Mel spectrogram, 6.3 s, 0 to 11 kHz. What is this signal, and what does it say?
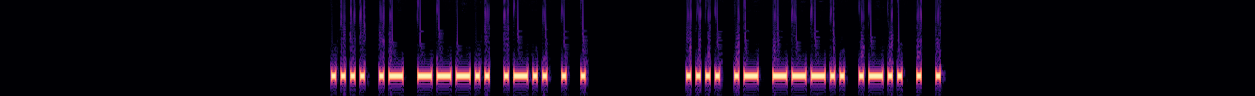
Morse code, heard as a keyed tone, about 52 wpm, 700 Hz. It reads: HA8LEE HA8LEE
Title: DXCC-100 Call Signs - 6 Characters - Repeated 2x - 50wpm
